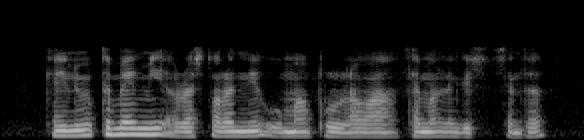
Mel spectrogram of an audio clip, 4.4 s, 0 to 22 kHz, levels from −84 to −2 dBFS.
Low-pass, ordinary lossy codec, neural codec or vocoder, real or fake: 5.4 kHz; none; none; real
